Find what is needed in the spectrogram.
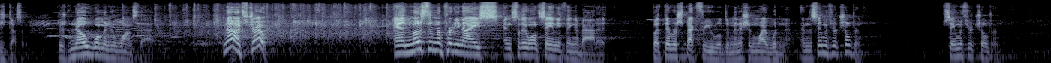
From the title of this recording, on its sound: speaks at the RiskOn360! Global Success Conference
